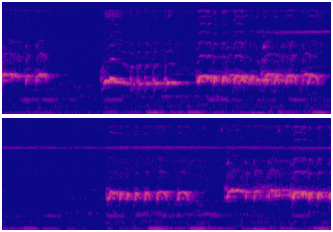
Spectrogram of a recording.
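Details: Local perkutut, or zebra dove, under a mental test, giving four bursts of fast, purring cooing trills with gaps of about a second between them, while a faint high tone and a low hum run underneath.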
